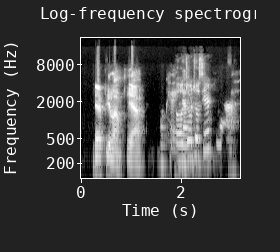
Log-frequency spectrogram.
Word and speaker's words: Nephilim: Nephilim? Nephilim, yeah.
